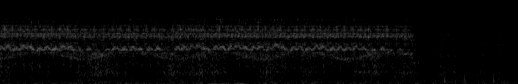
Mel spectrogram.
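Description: A steady, high-pitched chirring chorus of night insects, which cuts off sharply about four seconds in.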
